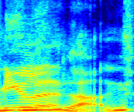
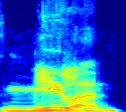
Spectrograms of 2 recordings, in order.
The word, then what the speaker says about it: Milan: Bishop Milan. Milan. I always want to say, I'm always like Fashion Week in Milan, but no, it's Milan.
